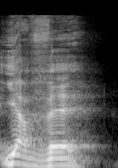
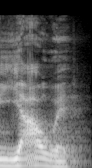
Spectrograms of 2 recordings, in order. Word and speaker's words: Yahweh: palavra que por vezes a gente pronuncia Yahvé, né? Ou Yahweh.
